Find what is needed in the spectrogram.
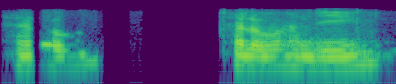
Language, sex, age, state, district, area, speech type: Punjabi, male, 18-30, Punjab, Fazilka, rural, conversation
